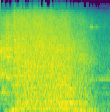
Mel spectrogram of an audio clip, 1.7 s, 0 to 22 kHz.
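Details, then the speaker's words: Freshly rebuilt Holden 308 V8 on a part chassis at first start: loud, ragged cranking with no firing that dies after about 1.5 seconds, with no fuel reaching it. Cranks but no start, no fuel. "No fuel, no fuel."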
